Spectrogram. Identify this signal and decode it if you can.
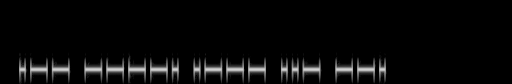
Morse code, heard as a keyed tone, about 22 wpm, 700 Hz. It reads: W9JUG
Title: K1USN SST QSO Practice - 22wpm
